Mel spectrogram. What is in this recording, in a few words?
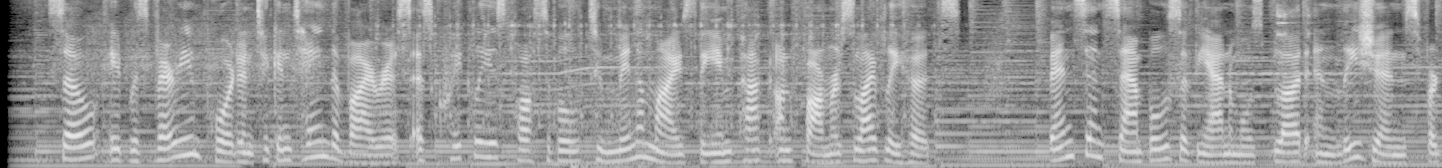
Explainer Sample International English Informational Knowledgable Articulate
